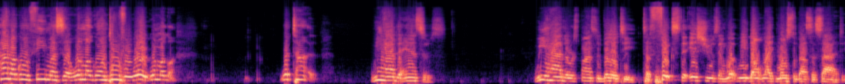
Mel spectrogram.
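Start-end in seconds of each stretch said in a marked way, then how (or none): 0.0-2.7 put-on high, tearful, crying little girl's voice. Retelling a young girl's words from the news: imitating a crying girl. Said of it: "A twelve-year-old little girl".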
